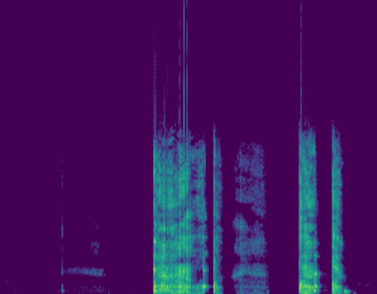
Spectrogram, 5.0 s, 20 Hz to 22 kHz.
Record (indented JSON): {
  "cough_length": "5.0 s",
  "cough_amplitude": 32768,
  "cough_signal_mean_std_ratio": 0.35,
  "survey_phase": "beta (2021-08-13 to 2022-03-07)",
  "age": "18-44",
  "gender": "Female",
  "wearing_mask": "No",
  "symptom_cough_any": true,
  "symptom_new_continuous_cough": true,
  "symptom_sore_throat": true,
  "symptom_headache": true,
  "symptom_other": true,
  "smoker_status": "Never smoked",
  "respiratory_condition_asthma": false,
  "respiratory_condition_other": false,
  "recruitment_source": "Test and Trace",
  "submission_delay": "-1 day",
  "covid_test_result": "Positive",
  "covid_test_method": "LFT"
}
